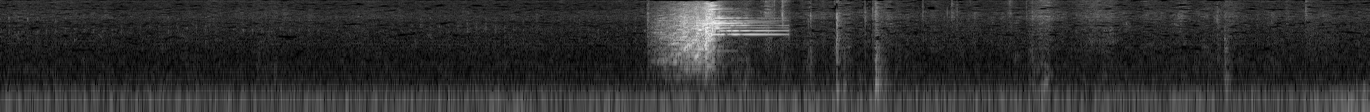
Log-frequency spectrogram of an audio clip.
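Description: A fishing pole whipped up hard in a strike: a sharp swish rising in pitch about three seconds in, followed by a few light clicks and taps.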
